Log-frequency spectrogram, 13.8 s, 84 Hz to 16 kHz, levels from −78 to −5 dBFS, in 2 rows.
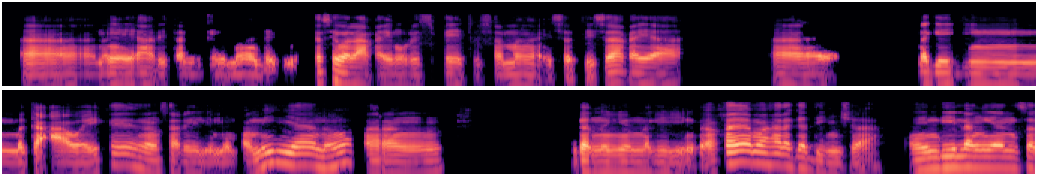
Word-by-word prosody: ah, 90 +1 0
nangyayari 485 0 0
talaga 470 - -6
yong 445 - -5
mga - - +1
ganiyan 390 +2 -11
kasi - - -1
wala - - +5
kayong 475 -1 -3
respeto 455 0 -7
sa - - -5
mga 90 0 -3
isa't - - -5
isa 105 0 +2
kaya, 95 -1 +1 0.7
ah, 95 -1 +1 0.7
nagiging 100 -2 0 0.5
magkaaway 90 +2 +3
kayo 155 -2 -2
ng - - +1
sarili 95 -1 -4
mong - - -6
pamilya 160 -3 +2
'no, 130 +7 +1
parang 95 0 -1 0.9
gano'n 95 +1 +3
yung 95 - -3
nagiging 95 -1 -5
ah, 100 - +1
kaya 180 +1 +8
mahalaga 155 -5 +2
din 95 -5 -7
siya. - - -4 0.2
Hindi 125 +5 +2
lang 130 -1 +6
yan 130 -2 +3
sa - - +2
105 Hz, 160 wpm, -26 LUFS, -, 0.9 s, kaya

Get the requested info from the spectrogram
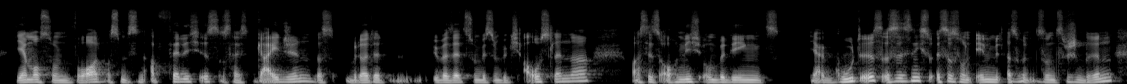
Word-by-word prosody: die 100 - +4
haben 110 +1 +4
auch 115 - +4
so 110 -2 -5
'n 95 -2 -2
Wort, 115 +4 +4
was - - -6
'n - - 0
bisschen - - -7
abfällig 125 0 -1
ist. 125 0 -3
Das - - -9
heißt 95 -2 -5
Gaijin, 120 +6 +2
das 95 -1 -6
bedeutet 100 +1 +2
ü - - -12 0.3
übersetzt 100 +1 +2
so - - -5
'n - - 0
bisschen 95 0 -2
wirklich 100 +1 -8
Ausländer, 135 +7 0 0.4
was - - -4
jetzt - - -2
auch 100 - -1
nicht 120 +1 +1
unbedingt, 105 -1 +1 0.3
ja, 100 - 0
gut 115 +9 +2
ist. 175 0 +5
Es 110 +6 +1
ist 145 +1 0
nicht 170 -1 +4
so - - -5
es 110 - +1
ist 140 - +1
so 115 - 0
'n 105 - 0
ähn 110 0 +2
also 130 +4 -1
so 115 -4 -4
'n 100 - 0
Zwischendrin 110 - 0
110 Hz, 235 wpm, -24 LUFS, 100-125 Hz, 0.4 s, ist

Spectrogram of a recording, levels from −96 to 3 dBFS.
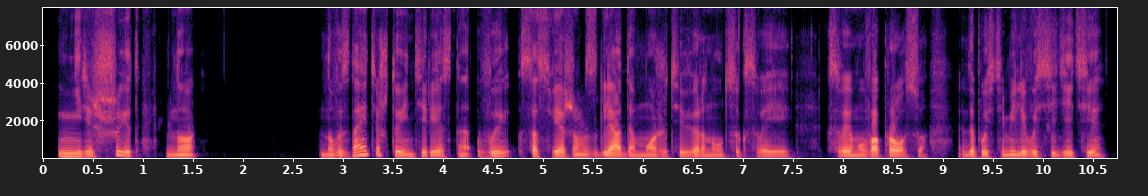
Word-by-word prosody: Не 135 0 +2
решит, 115 -2 0 0.2
но 100 +1 +1 1.2
но 110 -1 -2
вы 110 - 0
знаете, 200 - 0
что 130 -8 +1
интересно? 105 0 -2
Вы 120 +9 -1
со 115 - +1
свежим 115 -2 +1
взглядом 95 -4 +3
можете 80 0 -2
вернуться 80 -3 -2
к - - -11
своей 75 -2 -3 0.3
к - - -20
своему 85 -1 +1
вопросу. 80 - +4 0.3
Допустим, 100 - -1
или 100 0 +2
вы 100 +1 +1
сидите 105 +1 -2
100 Hz, 130 wpm, -23 LUFS, 85-110 Hz, 1.2 s, вопросу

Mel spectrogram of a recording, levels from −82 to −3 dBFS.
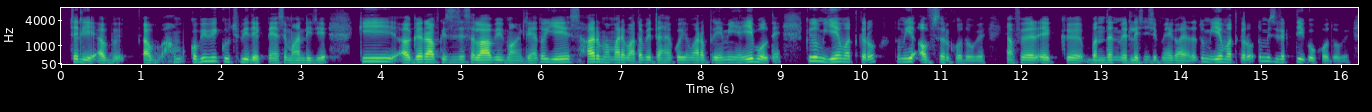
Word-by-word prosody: चलिए 135 -6 +2
अब 115 - -5 0.3
अब 115 +1 +3
हम 150 +1 -8
कभी-भी, 180 +6 0
कुछ-भी 150 -4 -2
देखते 115 -1 -1
हैं - - +2
ऐसे 115 - -4
मान 115 0 -2
लीजिए 110 -1 -2 0.4
कि 170 - 0 0.5
अगर 140 +3 +4
आप 135 0 +4
किसी 130 -2 -6
से 140 - -4
सलाह 125 0 +8
भी 125 - -1
माँगते 110 +1 -4
हैं 115 - -3
तो 150 - -2
ये 140 0 +2
स 145 - -10
हर 150 +1 +9
हमारे 130 0 +1
माता-पिता 125 +1 -1
हैं, 125 +1 -5
कोई 125 0 -2
हमारा 125 0 -1
प्रेमी 125 +2 -2
है 125 0 -4
यही 155 +2 +7
बोलते - - +1
हैं - - -11 0.3
कि 195 - 0
तुम 190 -4 +5
ये 150 +3 +4
मत 155 -1 -2
करो, - - +1 0.3
तुम 155 +1 -5
ये 175 - +6 0.2
अवसर 125 +1 -3
ख़ो 115 -2 -4
दोगे 105 0 -7
या 120 +2 -7
फ़िर 120 +2 +1
एक 125 -1 -2
बंधन 120 +3 -1
में 120 - 0
रिलेशनशिप 120 +1 -5
में 115 0 -4
कहा 110 -2 -1
जाता 100 - -3
है 125 - -5
तुम 155 -3 -6
ये 145 +2 +3
मत 135 - -1
करो, 115 - -2
तुम 190 -1 -6
इस 160 -5 -7
व्यक्ति 215 - -2
को - - 0
ख़ो - - -3
दोगे। - - -11
125 Hz, 235 wpm, -26 LUFS, 120-145 Hz, 0.5 s, हर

